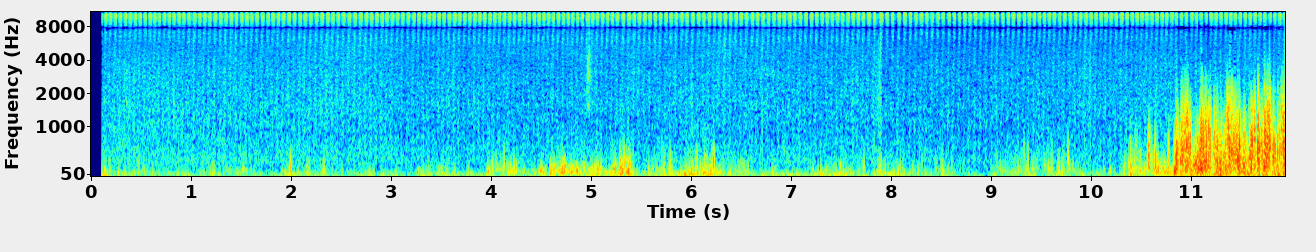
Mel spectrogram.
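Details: Only low rumbling thumps and steady hiss are heard, with no clear animal call. A louder burst of broadband noise comes near the end.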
